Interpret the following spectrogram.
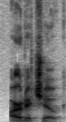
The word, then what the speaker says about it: artichoke: syllables and the stress is on that first syllable artichoke it is a vegetable uh common I think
